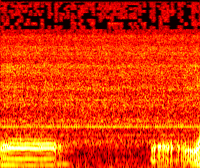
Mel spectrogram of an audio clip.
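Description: A man's voice holding a long, level hesitation sound, then a short pause with faint room hum, then his voice starting again near the end.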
